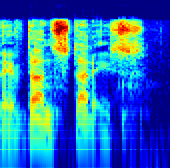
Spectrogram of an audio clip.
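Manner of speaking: news anchor delivery. Repeating another speaker's catchphrase back at them: mock newscaster voice. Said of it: "It sounded like a newscaster type".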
